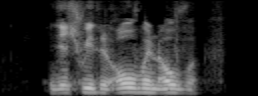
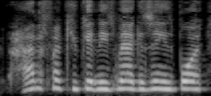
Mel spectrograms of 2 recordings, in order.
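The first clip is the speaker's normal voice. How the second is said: high-pitched mock-mom interrogation; suspicious scolding mother; 9 semitones higher than usual. Mom questioning her boy about magazines, high scolding imitation. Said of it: "my mom used to be like".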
